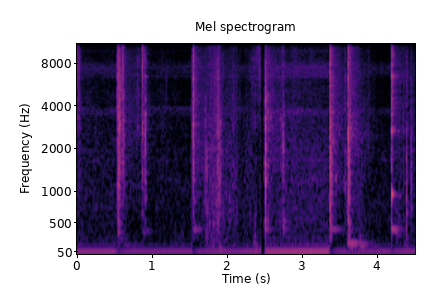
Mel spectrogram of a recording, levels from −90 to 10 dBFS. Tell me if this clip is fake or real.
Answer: real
